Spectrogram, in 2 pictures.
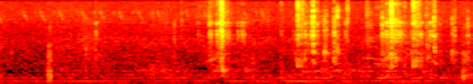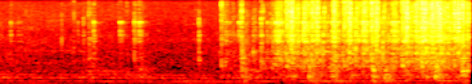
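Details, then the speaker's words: Singer treadle sewing machine with spring coil belt, after adjusting belt guard and guide: treadle spins with a light, even clatter of about three knocks a second from the pitman rod hitting the axle; no belt slap or squeal, normal run. "Now, any of that noise is actually coming from the pitman rod and the way it's hitting the axle, and not from the rest of the machine, and not from the belt."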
